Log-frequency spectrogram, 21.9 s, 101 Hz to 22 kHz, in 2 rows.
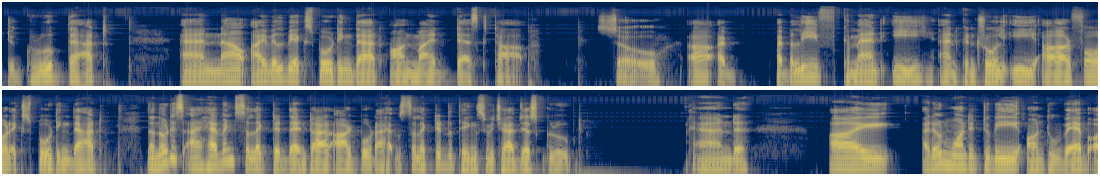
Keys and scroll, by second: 8.8 super+e.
